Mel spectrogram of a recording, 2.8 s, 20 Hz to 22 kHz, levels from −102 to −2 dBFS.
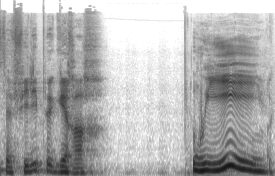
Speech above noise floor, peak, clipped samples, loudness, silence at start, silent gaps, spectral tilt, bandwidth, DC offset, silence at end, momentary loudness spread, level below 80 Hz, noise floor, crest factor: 43 dB; -4 dBFS; under 0.1%; -20 LUFS; 0 s; none; -5.5 dB/octave; 17.5 kHz; under 0.1%; 0 s; 13 LU; -54 dBFS; -62 dBFS; 16 dB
